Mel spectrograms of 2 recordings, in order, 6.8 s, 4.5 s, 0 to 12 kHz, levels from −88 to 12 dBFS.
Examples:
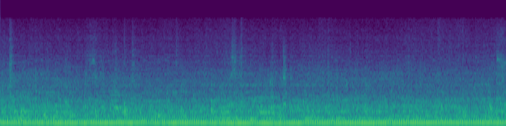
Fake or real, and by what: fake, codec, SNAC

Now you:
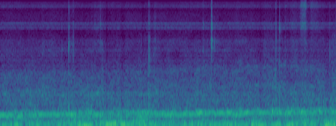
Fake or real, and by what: fake, codec, SNAC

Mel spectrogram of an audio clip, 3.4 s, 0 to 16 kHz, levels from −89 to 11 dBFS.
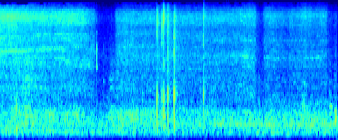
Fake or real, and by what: real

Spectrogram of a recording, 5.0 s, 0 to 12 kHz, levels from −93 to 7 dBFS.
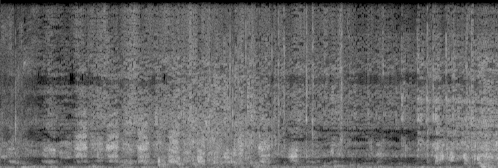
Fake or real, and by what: real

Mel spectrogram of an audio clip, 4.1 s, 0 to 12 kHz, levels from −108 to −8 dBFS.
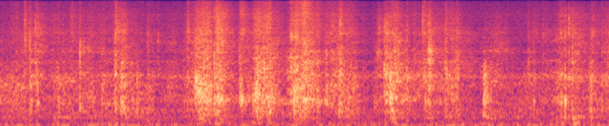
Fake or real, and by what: fake, codec, SNAC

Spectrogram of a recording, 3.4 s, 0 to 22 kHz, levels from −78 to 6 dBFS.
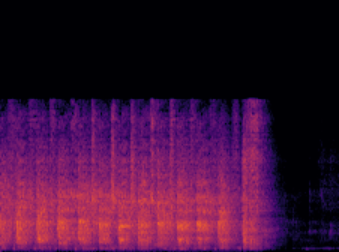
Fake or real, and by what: fake, codec, SNAC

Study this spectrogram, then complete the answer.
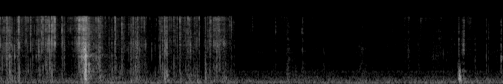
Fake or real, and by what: real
